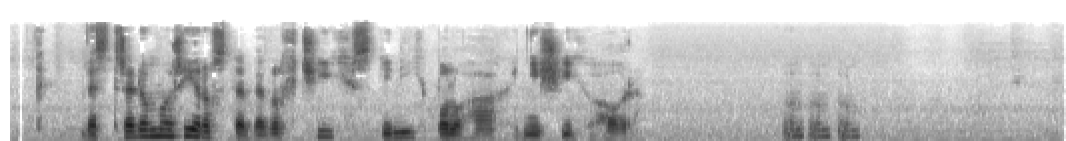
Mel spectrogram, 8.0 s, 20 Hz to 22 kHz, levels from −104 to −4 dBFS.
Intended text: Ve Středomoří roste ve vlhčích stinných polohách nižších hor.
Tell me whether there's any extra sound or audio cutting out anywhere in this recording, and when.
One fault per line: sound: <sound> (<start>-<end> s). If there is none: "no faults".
sound: laugh (5.9-6.5 s)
